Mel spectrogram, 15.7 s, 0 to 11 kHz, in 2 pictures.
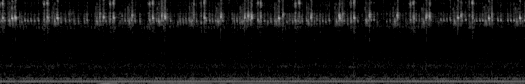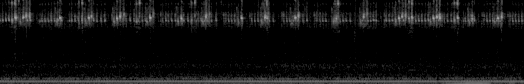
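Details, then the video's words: Live crickets in a dense, continuous high chirping chorus, rapid pulses repeating without pause over about sixteen seconds, a faint low hum beneath. "Live Crickets 60min "Natural Sound""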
